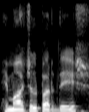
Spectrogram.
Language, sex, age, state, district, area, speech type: Kashmiri, female, 18-30, Jammu and Kashmir, Anantnag, rural, spontaneous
